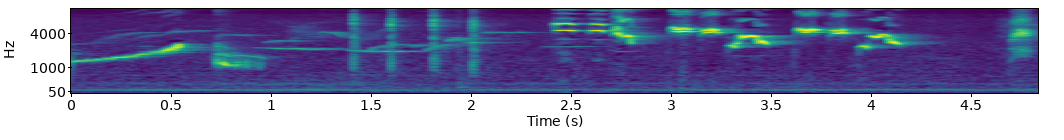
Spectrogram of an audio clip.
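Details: White-rumped shama lure song for a young chirping shama: a long rising whistle, a dropping note, clicks, then loud rapid buzzy chattering phrases repeated several times, over a faint low hum.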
